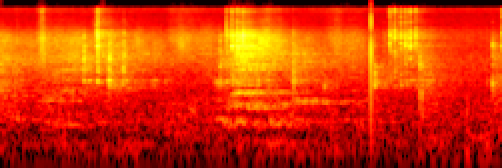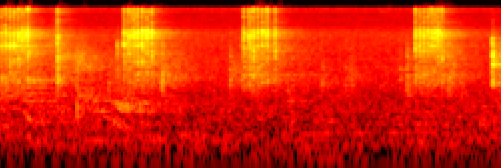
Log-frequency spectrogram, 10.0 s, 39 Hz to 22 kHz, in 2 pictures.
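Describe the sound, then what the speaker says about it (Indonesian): A 19 mm socket wrench tightens a tie rod bolt on a vehicle chassis in a workshop, giving repeated ratcheting clicks and metallic knocks in uneven bursts, close and fairly loud, with faint talk in the background. "pengencangan pada baut tie rod dengan menggunakan kunci shock 19"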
